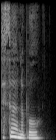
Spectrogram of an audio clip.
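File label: "discernible", British English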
